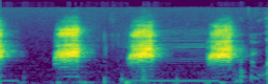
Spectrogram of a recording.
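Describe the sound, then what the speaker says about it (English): Three drawn-out, nasal duck quacks spaced evenly apart, loud and close, with a faint low hum underneath. "Why is it a duck?"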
